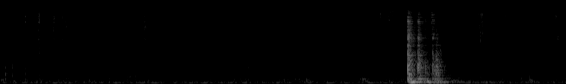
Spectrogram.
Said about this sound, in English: Do we want to do a clinky clink yeah let's clink machink clink.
